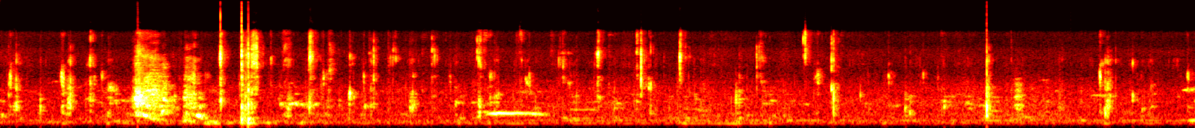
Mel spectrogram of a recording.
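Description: Close-miked crunchy chewing of chatpate, a spiced puffed-rice snack, with many short crackles as mouthfuls are bitten and chewed, loudest about two to three seconds in. A metal spoon scrapes and clicks on the plate between bites.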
